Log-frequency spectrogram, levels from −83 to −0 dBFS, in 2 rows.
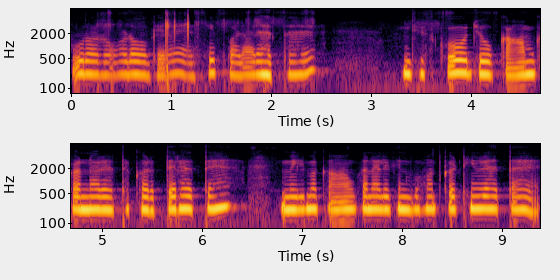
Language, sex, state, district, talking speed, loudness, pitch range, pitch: Hindi, female, Chhattisgarh, Jashpur, 165 wpm, -17 LUFS, 215-225 Hz, 220 Hz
